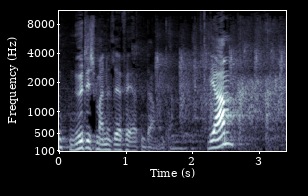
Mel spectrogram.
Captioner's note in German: Beifall CDU und BÜNDNIS 90/DIE GRÜNEN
